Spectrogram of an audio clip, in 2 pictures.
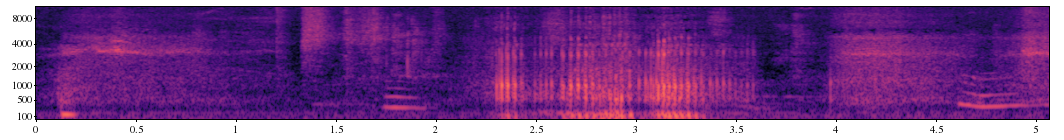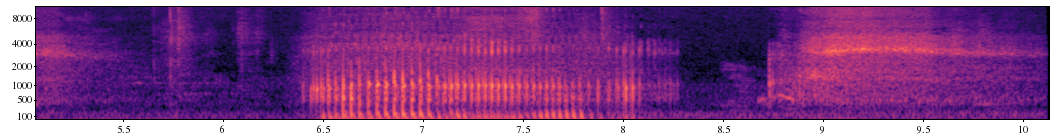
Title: The cat snores like a tractor #cat #funny #catsleeping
